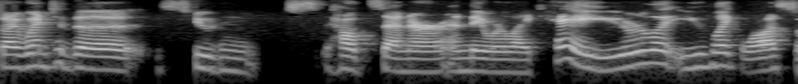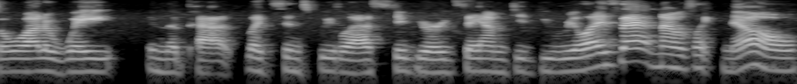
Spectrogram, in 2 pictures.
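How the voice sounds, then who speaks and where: A woman speaks at a moderate pace with ordinary pitch variation, her pitch fairly low. It is a plain, everyday voice over a quiet background. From United States, child of immigrants. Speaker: comedian and actress. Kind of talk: casual chat.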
